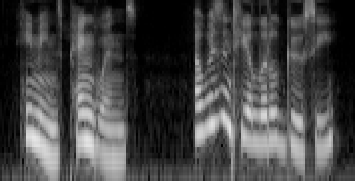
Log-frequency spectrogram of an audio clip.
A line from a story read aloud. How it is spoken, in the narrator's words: laughed aloud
